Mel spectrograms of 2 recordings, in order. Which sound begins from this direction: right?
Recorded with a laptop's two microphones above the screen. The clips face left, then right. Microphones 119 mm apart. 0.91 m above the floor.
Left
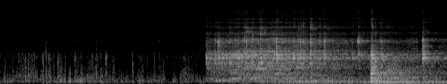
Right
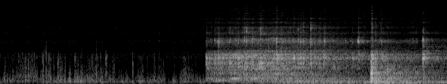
A sliding door, at 2.1 s.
